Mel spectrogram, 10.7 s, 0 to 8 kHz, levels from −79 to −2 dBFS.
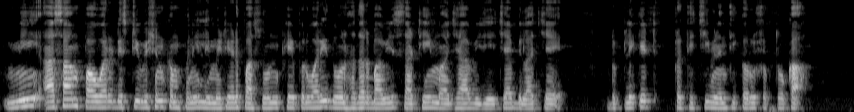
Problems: background sounds at intervals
